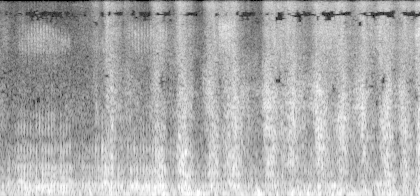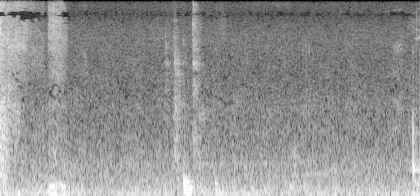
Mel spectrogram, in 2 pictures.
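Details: Persian kitten, a red tabby male at a cattery, purring in an even pulsing rumble for about five seconds, then quieter with a single sharp knock.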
